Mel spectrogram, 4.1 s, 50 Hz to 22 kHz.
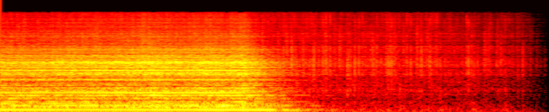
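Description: Closing held chord of a 78 rpm shellac record of Scottish song, played on a turntable. It cuts off about two seconds in and fades to a faint hiss.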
